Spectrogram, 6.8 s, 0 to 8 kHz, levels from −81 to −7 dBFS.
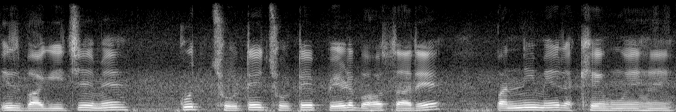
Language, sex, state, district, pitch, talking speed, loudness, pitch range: Hindi, male, Uttar Pradesh, Lucknow, 150 Hz, 125 wpm, -14 LUFS, 135-165 Hz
